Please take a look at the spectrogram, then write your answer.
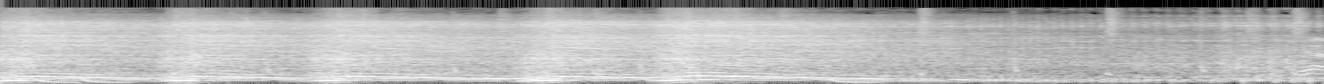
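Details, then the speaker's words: Sniper motorcycle engine after top-end repair where the trigger arm was replaced; blipped up and down about every second, smooth and even with no tick over the revs, now quiet. "Ayan. Tahimik na. Wala na yung lagitik."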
